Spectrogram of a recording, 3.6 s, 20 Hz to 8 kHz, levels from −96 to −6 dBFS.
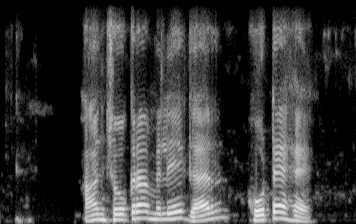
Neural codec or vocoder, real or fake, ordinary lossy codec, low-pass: none; real; Opus, 32 kbps; 7.2 kHz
